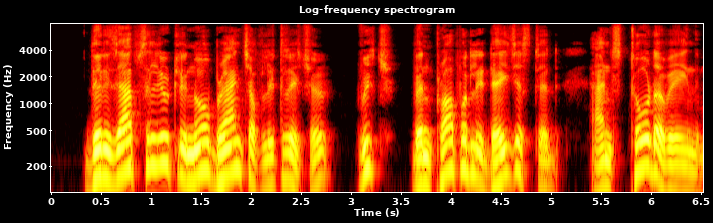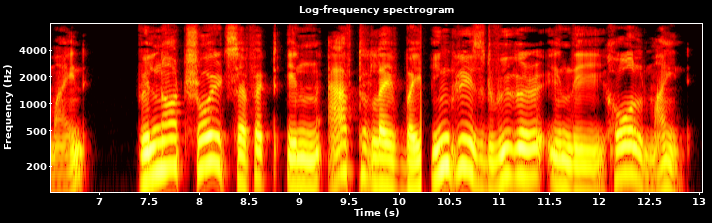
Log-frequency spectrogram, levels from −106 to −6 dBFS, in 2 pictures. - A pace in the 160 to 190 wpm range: No, average, 145 wpm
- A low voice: No, medium, 145 Hz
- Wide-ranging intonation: Yes, wide, 7.2 semitones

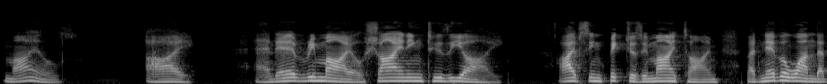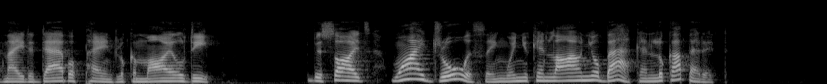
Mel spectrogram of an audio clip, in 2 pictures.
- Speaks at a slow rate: No, average, 165 wpm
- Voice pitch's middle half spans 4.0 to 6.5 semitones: Yes, average, 4.4 semitones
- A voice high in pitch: No, medium, 145 Hz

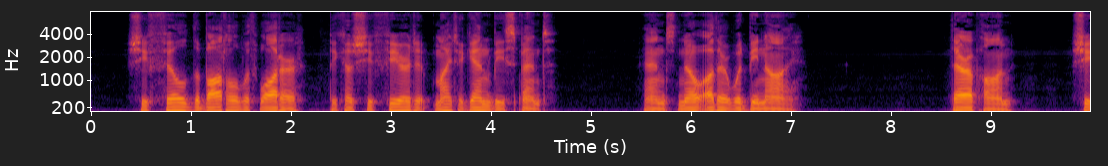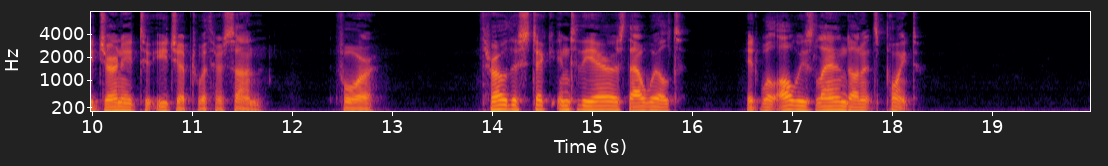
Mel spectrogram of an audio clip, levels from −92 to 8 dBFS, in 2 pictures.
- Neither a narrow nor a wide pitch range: Yes, average, 4.3 semitones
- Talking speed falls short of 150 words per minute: Yes, slow, 135 wpm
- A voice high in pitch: No, very low, 95 Hz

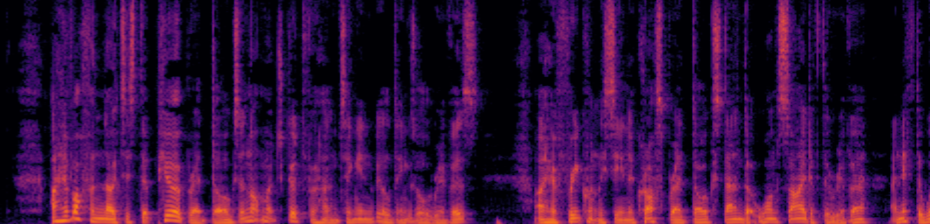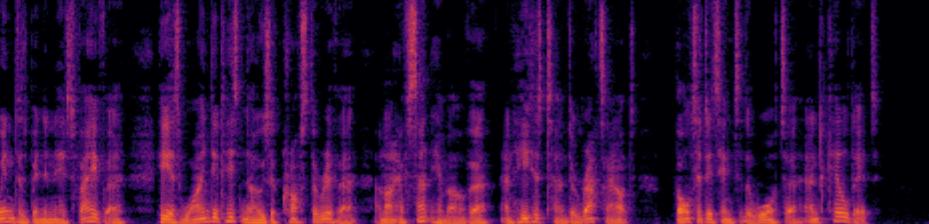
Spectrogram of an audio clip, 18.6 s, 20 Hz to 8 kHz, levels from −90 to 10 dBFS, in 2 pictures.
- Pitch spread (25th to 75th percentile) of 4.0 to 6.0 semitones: No, average, 3.4 semitones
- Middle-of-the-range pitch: No, very low, 95 Hz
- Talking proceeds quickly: Yes, fast, 230 wpm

